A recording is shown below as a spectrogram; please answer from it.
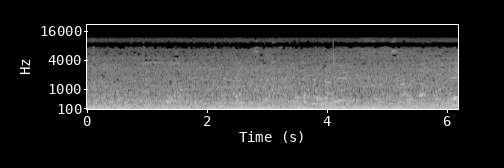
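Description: A vehicle engine running close by, a low rumble that swells louder for about a second and a half midway, over the chatter of a crowd of people.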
